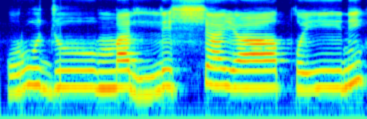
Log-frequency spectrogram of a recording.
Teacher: ادغام بلا غنہ، ادغام کریں گے یعنی بغیر غنہ کے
